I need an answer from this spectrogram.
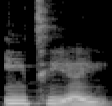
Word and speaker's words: ETA: and written english but when you pronounce it out loud you pronounce the three letters e t a i could call you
